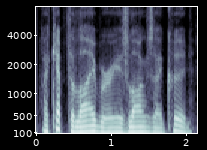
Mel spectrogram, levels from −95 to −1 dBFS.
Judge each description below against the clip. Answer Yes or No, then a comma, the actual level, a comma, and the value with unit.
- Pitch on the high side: No, low, 120 Hz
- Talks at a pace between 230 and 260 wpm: Yes, fast, 250 wpm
